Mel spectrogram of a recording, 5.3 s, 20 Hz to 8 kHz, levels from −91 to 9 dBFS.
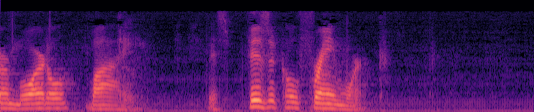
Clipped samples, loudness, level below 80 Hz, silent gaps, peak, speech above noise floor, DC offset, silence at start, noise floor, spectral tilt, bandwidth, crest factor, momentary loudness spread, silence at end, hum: under 0.1%; -22 LUFS; -48 dBFS; none; -4 dBFS; 28 dB; under 0.1%; 0 s; -50 dBFS; -9 dB/octave; 6 kHz; 20 dB; 19 LU; 1.5 s; 60 Hz at -50 dBFS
